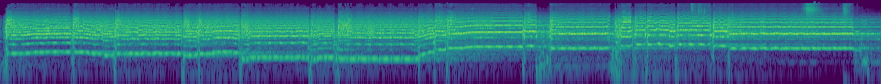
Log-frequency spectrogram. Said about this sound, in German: Und wenn du dann zum Beispiel hier mein Fass-Sound, warte mal, jetzt, man hört schon den Rotary-Speaker rauschen.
